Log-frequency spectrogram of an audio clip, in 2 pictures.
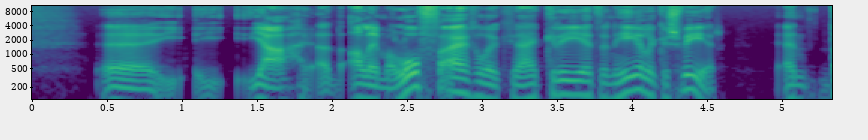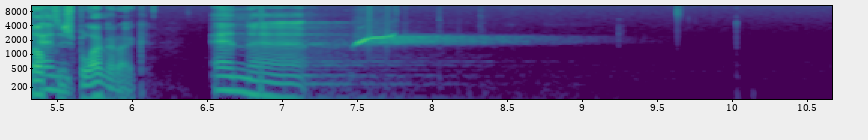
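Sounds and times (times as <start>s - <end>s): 
speech: 0.4s - 7.4s
short clear whistle sliding upward: 7.3s - 9.2s.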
